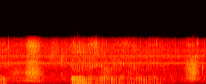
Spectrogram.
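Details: A domestic dog growls indoors: a soft breathy sniff, then a low rumbling growl lasting almost two seconds, fading into quiet breathing.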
